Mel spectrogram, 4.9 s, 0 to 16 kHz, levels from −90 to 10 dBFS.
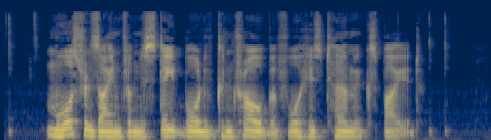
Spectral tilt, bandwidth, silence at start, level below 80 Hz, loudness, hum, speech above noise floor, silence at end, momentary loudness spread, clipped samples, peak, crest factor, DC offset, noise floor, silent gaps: -6 dB/octave; 11.5 kHz; 0.45 s; -54 dBFS; -16 LUFS; none; 40 dB; 0.8 s; 9 LU; under 0.1%; 0 dBFS; 16 dB; under 0.1%; -56 dBFS; none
